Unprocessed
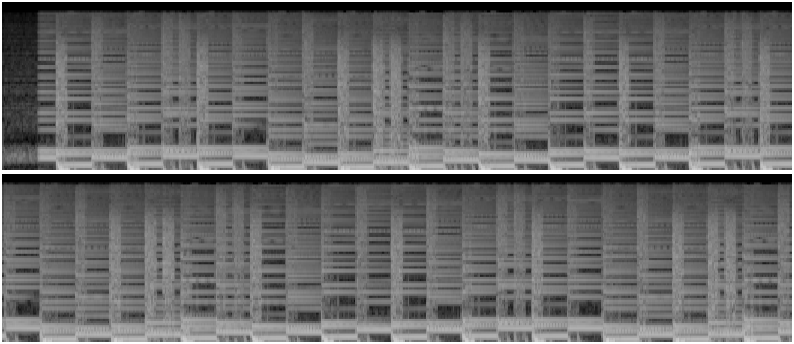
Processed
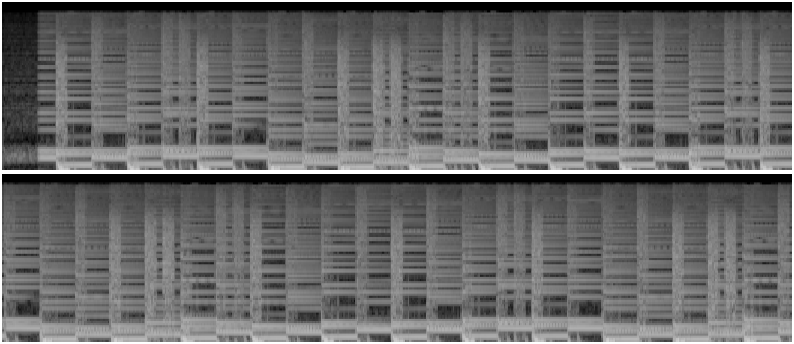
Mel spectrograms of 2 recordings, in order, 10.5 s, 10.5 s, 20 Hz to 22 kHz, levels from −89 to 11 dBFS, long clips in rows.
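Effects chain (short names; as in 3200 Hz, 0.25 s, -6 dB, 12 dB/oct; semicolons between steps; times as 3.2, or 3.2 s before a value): bell 210 Hz -2.5 dB 0.77 oct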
